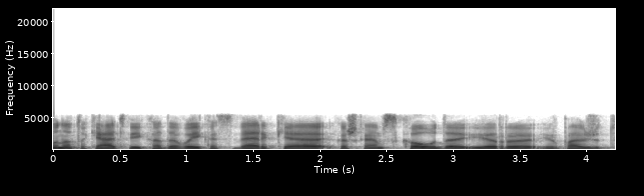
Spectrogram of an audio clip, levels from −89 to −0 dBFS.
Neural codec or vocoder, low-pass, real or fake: vocoder, 44.1 kHz, 80 mel bands, Vocos; 5.4 kHz; fake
